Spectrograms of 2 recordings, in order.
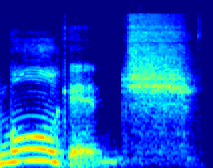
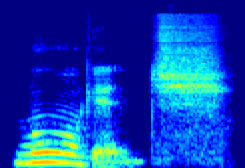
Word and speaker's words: mortgage: Mortgage. Mortgage.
